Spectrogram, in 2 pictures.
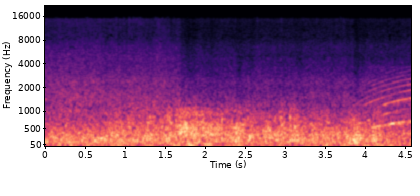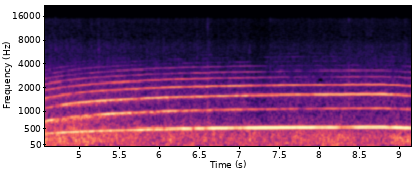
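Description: A rushing, rumbling noise, then about four seconds in a siren starts wailing, rising in pitch over a couple of seconds and then holding steady.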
